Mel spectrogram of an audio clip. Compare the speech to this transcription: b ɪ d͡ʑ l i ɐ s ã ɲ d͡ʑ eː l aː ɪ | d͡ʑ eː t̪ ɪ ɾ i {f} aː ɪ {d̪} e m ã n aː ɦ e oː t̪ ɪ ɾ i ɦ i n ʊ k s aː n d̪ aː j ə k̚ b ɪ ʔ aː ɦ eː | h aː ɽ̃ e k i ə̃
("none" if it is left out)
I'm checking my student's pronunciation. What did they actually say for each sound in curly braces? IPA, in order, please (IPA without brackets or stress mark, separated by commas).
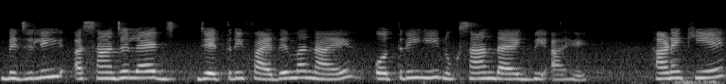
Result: f, d̪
